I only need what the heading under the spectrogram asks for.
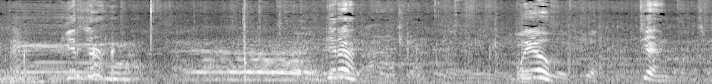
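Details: A Qurban cow at Siyono Harjo market in Indonesia, agitated after coming off a truck, gives a long, flat, harmonic moo at the start, followed by short shouts and exclamations from onlookers amid crowd noise.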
